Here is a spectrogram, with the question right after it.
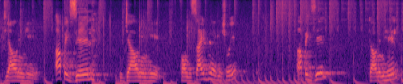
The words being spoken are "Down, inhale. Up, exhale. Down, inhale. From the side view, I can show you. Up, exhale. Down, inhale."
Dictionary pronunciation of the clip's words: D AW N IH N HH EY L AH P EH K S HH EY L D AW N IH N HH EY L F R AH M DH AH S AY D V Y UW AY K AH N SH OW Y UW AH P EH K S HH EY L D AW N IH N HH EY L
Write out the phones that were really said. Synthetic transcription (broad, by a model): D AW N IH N HH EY L AH P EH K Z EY L D AW N IH N HH EY L F R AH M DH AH S AY D B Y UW AY K AH N SH OW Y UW AH P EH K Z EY L D AW N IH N HH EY L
